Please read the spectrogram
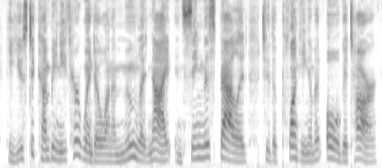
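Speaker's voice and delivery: ordinary delivery, nothing marked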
